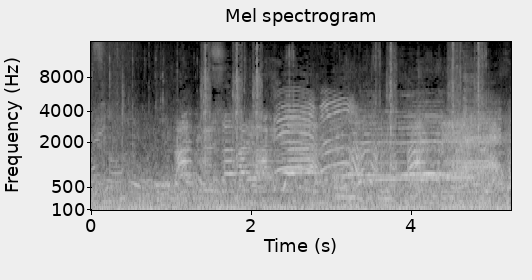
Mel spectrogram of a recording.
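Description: Young men and women shout out loud, drawn-out calls.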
